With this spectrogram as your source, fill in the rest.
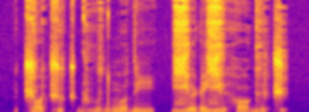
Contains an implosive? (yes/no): yes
